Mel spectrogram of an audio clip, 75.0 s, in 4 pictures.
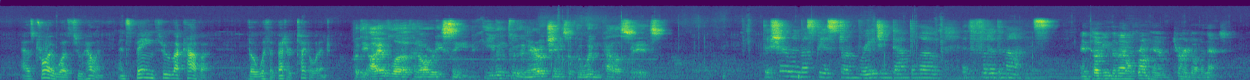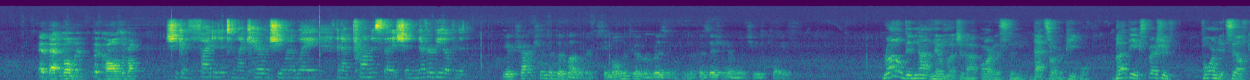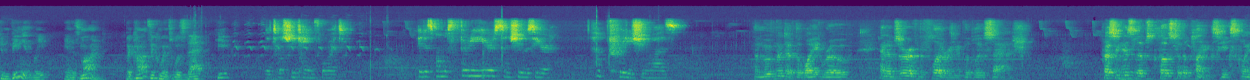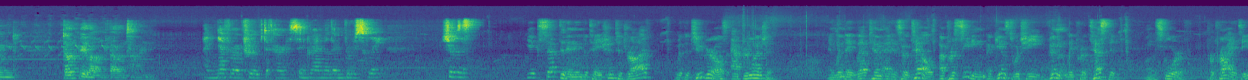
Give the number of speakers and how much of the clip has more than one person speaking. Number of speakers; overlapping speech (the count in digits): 7, no overlap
